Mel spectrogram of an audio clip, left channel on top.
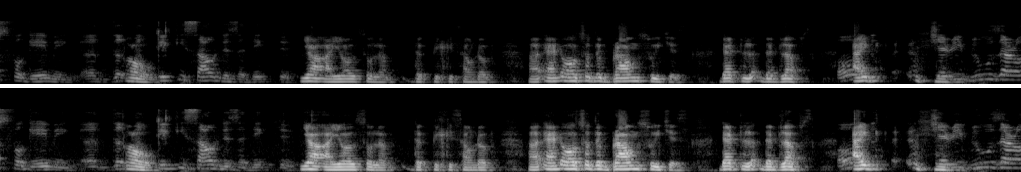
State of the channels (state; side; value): quieter; left; 8.8 dB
